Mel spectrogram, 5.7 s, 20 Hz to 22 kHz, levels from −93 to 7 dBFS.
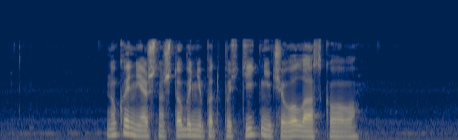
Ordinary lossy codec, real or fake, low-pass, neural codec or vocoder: none; fake; none; codec, 16 kHz, 16 kbps, FunCodec, trained on Chinese and English, 50 frames a second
